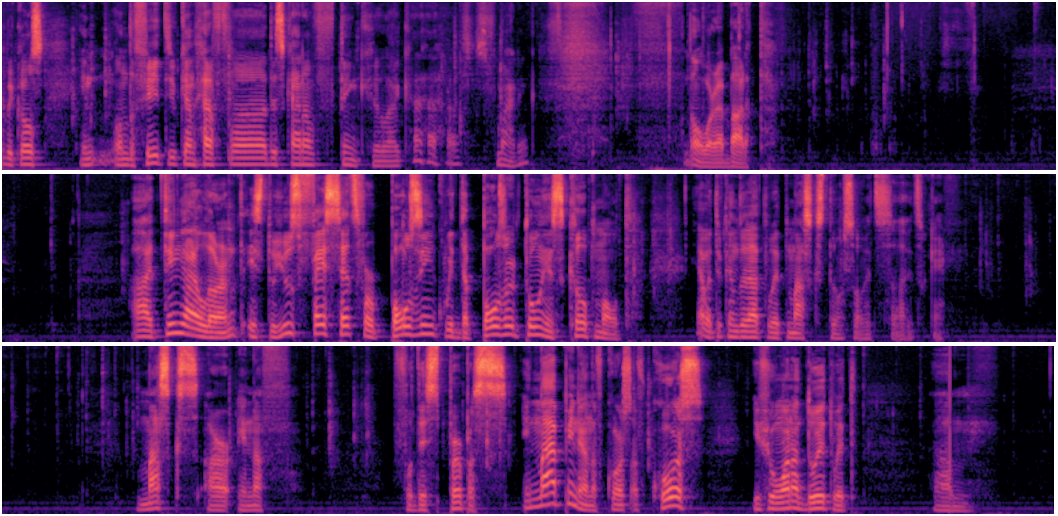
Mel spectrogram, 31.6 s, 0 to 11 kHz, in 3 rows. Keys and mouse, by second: 0.9 ctrl+1, 10.6-24.0 alt+drag, 10.6-24.0 alt+middle drag, 10.6-24.0 alt+right drag.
